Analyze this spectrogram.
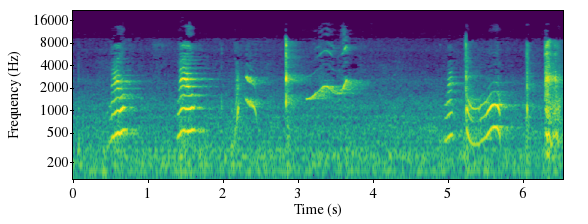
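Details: Ringneck green parrot making soft talking sounds: a few nasal syllables, a rising whistle, and wavering voice-like notes over a low background hum.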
